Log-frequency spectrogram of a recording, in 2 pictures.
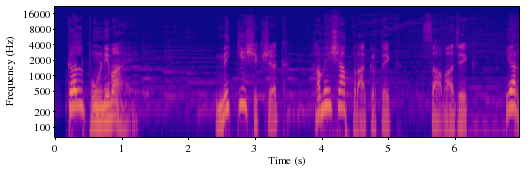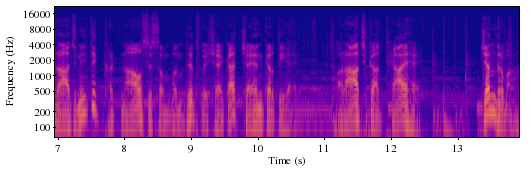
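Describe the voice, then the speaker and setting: Music plays in the background, and the speech has long, frequent pauses. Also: man. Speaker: voice actor. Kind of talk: cartoon narration.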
